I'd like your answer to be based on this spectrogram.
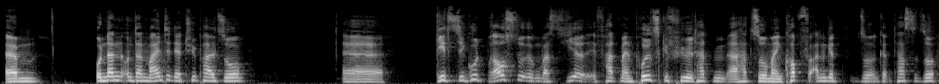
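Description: Young male podcast co-host, slang-heavy storyteller, slightly high voice, lots of self-corrections. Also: normal speed. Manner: slangy, restless retelling with many restarts. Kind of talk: casual chat, storytelling.

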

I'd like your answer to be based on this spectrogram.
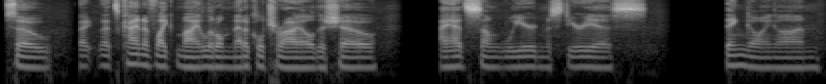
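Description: A man's voice: lowish voice, completely flat delivery, takes it slowly. A young man in his early twenties hosting a casual solo podcast, rambling and correcting himself, laughing at his own remarks. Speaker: podcast host.

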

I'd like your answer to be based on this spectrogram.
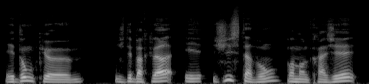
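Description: Man, Belgian French accent, comedian guest, self-mocking storyteller, dry close sound, mid pitch. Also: normal speed, a little mellow, dry recording. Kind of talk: casual podcast chat.

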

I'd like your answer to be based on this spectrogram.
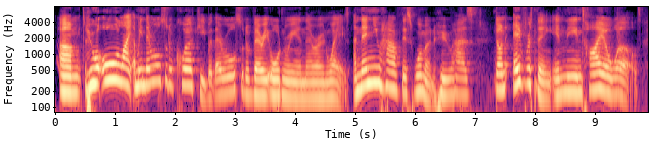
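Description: A woman's voice: medium pitch, expressive, normal speed, few pauses, darkish tone. A woman co-hosting a casual podcast chat, chatty, with many fillers and frequent laughs. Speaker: podcast co-host.

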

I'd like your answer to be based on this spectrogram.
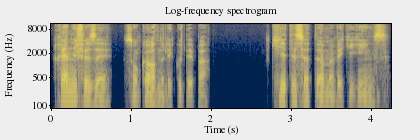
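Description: Deep, dark-voiced male narrator. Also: steady tone, moderate pace, no echo, clean studio sound. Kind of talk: scripted audiobook narration.

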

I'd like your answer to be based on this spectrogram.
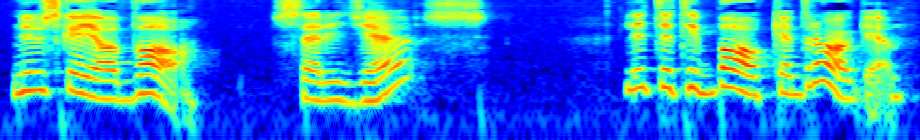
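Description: A woman's voice: on the high side, lively intonation, fairly bright tone. A woman co-hosting a podcast, chatting eagerly, often agreeing and laughing along. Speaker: podcast co-host. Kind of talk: casual chat.

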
